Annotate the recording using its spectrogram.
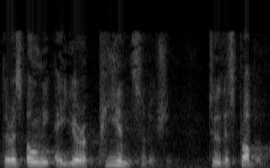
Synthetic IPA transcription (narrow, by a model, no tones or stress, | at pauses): ðə˞ɨzõʊ̃nliʔɨjʊɹəpʰĩɨ̃nsəlʉˑʃɨ̃n̩ | tʰɨðɪspʰɹ̥ɑblə̃m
